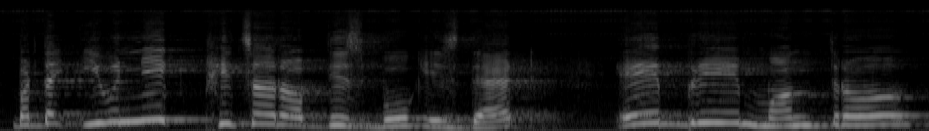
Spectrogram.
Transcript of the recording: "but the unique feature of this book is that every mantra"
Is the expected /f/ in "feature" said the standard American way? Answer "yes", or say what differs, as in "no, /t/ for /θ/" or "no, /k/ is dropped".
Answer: no, /p/ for /f/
